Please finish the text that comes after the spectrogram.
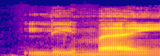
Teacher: یہاں نون ساکن کا ادغام مع الغنہ ہے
